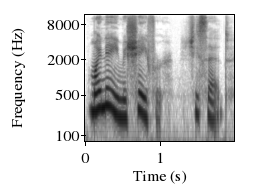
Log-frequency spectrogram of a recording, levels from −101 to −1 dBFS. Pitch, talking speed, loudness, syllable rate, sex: 245 Hz, 180 wpm, -16 LUFS, 4.2 syllables/s, female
